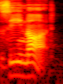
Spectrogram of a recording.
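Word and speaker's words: Z⁰: w plus w pronounced w minus and z pronounced z naught and each had a mass of around 100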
